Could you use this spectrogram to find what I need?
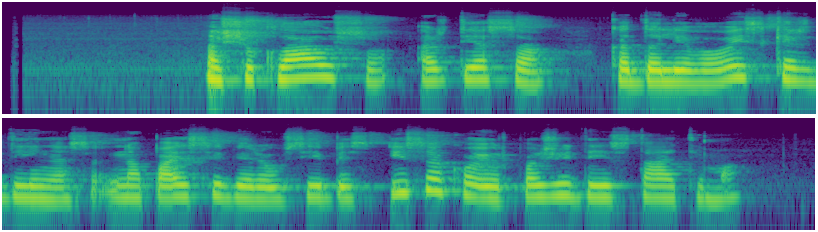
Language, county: Lithuanian, Kaunas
